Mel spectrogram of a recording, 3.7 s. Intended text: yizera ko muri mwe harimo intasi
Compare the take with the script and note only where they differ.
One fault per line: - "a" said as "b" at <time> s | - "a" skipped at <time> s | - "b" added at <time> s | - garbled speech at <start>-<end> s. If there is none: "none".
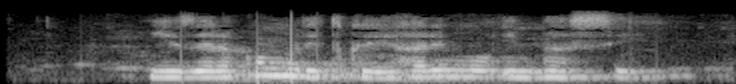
- "mwe" said as "twe" at 1.7 s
